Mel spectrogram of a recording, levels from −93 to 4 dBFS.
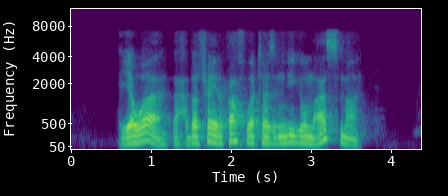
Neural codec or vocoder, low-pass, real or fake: codec, 16 kHz, 1.1 kbps, Voila-Tokenizer; 7.2 kHz; fake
